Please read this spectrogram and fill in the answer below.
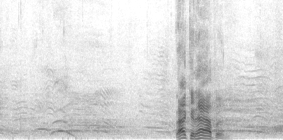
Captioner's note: cheers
